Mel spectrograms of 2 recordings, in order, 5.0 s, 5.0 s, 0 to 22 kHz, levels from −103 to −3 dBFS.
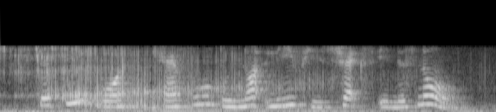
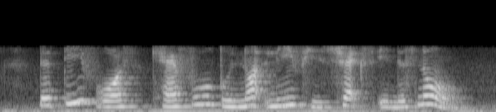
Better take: second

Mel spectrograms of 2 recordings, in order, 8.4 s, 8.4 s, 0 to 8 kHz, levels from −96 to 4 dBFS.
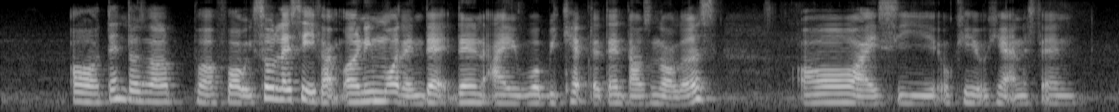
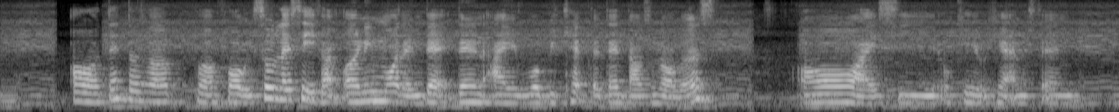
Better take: first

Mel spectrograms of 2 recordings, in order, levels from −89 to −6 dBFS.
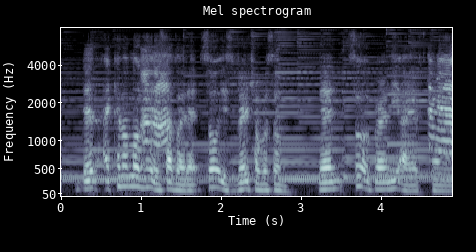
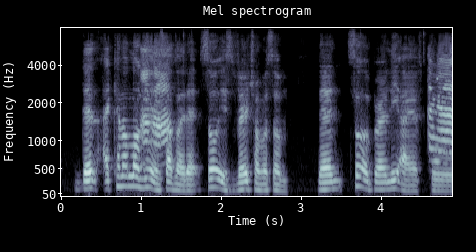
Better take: second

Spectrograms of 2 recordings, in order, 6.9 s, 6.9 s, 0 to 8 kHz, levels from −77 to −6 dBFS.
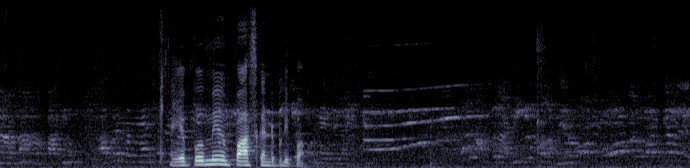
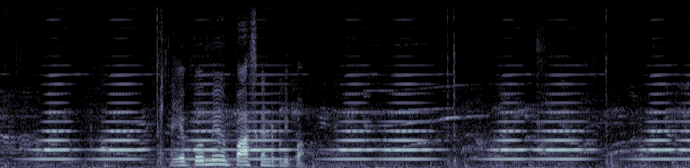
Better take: first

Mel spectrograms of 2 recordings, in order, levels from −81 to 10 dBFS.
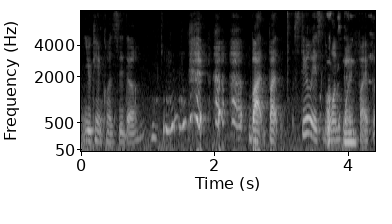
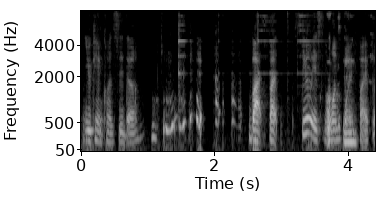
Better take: first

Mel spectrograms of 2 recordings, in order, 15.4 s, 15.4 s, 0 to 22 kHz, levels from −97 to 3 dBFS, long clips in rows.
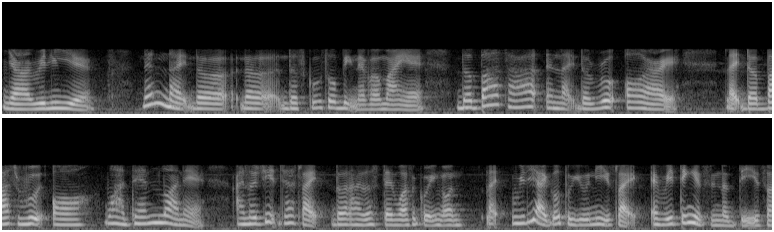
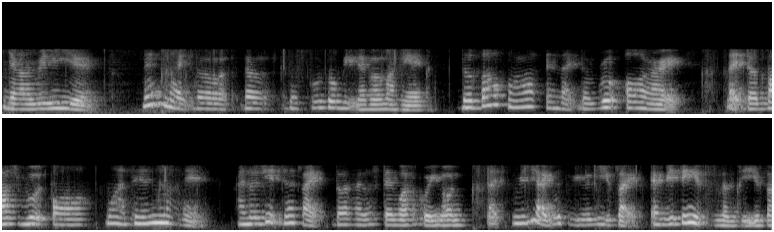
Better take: first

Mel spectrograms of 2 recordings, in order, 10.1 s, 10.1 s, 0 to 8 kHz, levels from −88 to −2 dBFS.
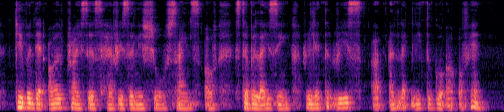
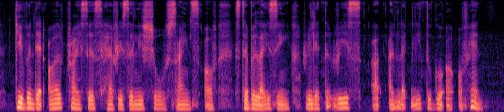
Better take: second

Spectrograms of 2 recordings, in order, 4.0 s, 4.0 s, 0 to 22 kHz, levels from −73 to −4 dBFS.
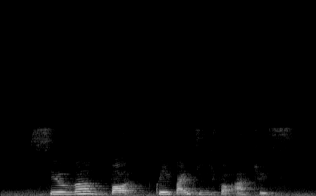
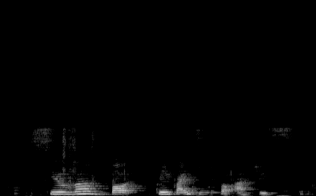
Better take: first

